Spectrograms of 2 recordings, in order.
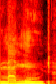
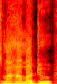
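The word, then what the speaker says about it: Mahamudu: Allotey Jacobs keeps saying Mahmoud, which is which? Gasti man in Brekum. Well, it's Mahmoud, it's Mahamadou. Both are the same. He's actually spelled Mahamadou, but I'm sure you can pronounce Mahmoud Bawumia.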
